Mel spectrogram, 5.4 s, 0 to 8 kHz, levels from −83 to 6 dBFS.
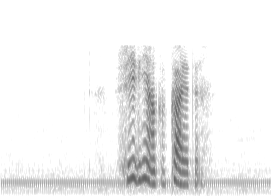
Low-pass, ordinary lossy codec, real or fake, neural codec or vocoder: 7.2 kHz; AAC, 16 kbps; real; none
